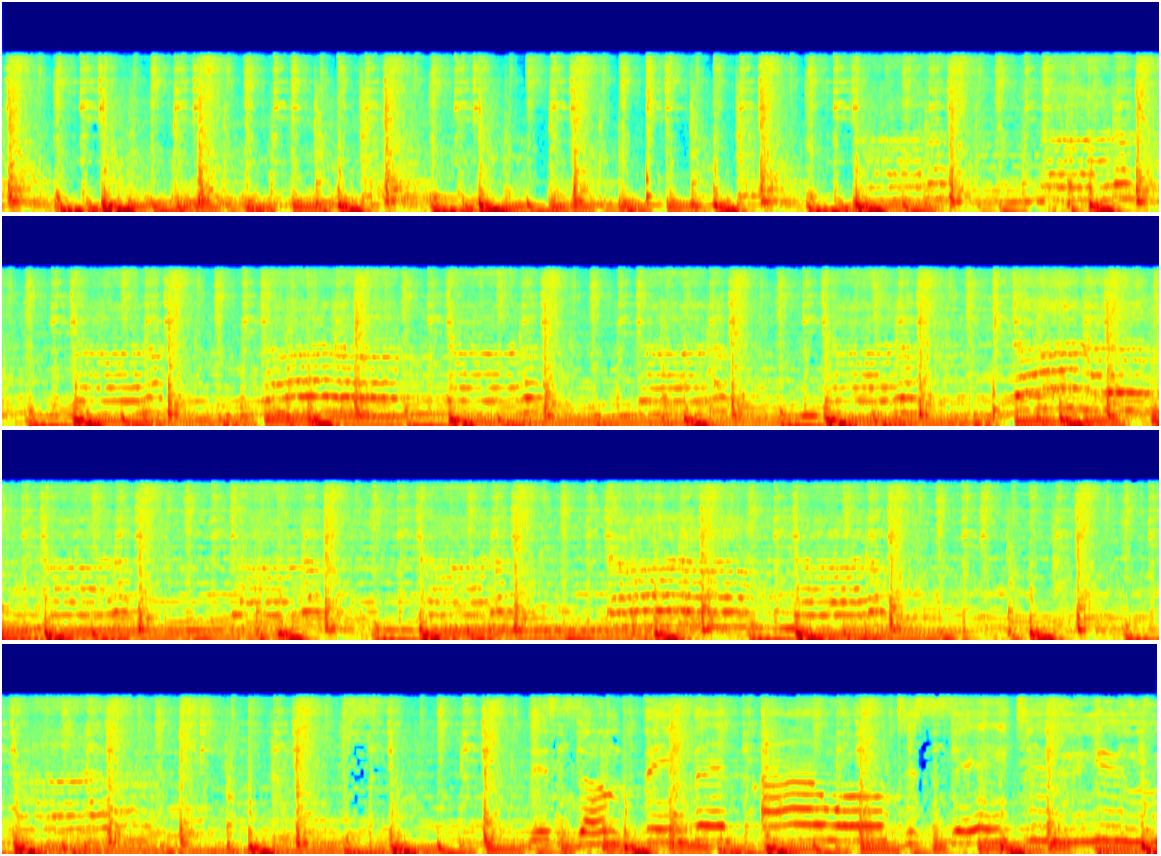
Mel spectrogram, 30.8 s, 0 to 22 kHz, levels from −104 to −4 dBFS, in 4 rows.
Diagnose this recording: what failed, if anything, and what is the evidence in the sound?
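Nothing failed anywhere along the chain here, and there's no dropout, distortion or glitch in the sound to point to as evidence.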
